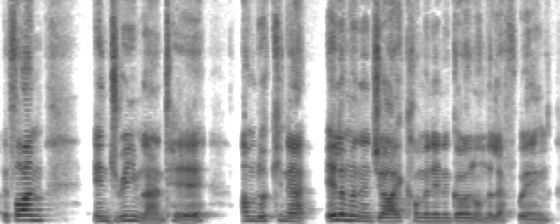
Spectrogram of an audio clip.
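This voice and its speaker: A young woman with a cold, sniffly and a bit hoarse, chatting casually and with strong opinions as host of a football channel live stream. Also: mid-range voice. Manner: chatty, opinionated, rambling with fillers and restarts. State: has a cold, sniffly and sore-throated.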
